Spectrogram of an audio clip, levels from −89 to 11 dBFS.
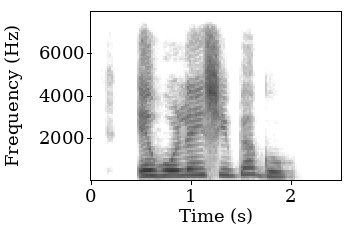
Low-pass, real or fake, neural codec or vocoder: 7.2 kHz; fake; codec, 16 kHz, 1 kbps, X-Codec, WavLM features, trained on Multilingual LibriSpeech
